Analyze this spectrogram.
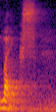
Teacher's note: No vibration follows no vibration, such as likes. The K does not use the voice box, therefore the S is all air.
